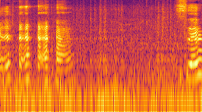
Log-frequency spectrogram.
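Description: Steady low rumble of a car driving, heard from inside the cabin, with short high-pitched voice sounds near the start and again just before the end.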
